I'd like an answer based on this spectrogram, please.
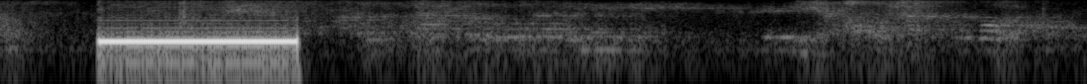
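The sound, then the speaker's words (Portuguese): A phone call rings out while the caller waits for an answer: one long, steady ringback tone sounds alone, then quiet talk follows. “Só um instante, que eu tô em chamada, torcendo para ela atender.”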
